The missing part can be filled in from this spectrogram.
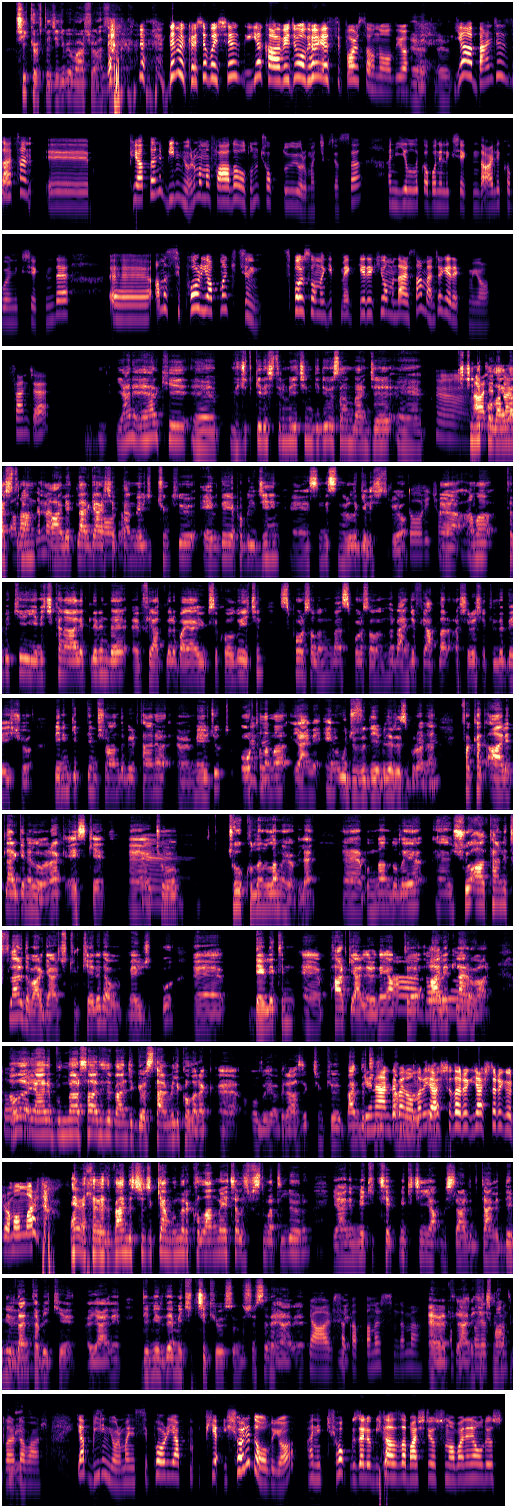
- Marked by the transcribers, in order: laughing while speaking: "De"; chuckle; other background noise; tapping
- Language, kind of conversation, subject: Turkish, unstructured, Spor salonları pahalı olduğu için spor yapmayanları haksız mı buluyorsunuz?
